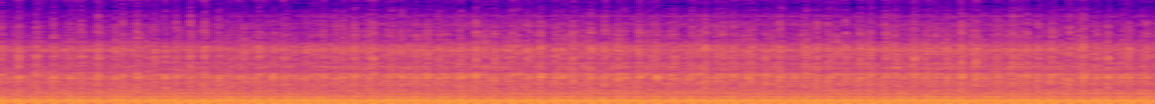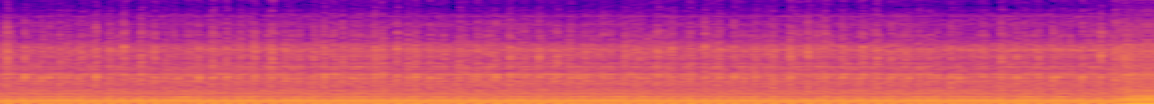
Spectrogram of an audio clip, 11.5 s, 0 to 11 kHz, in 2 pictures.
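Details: Husqvarna 450 X-Torq chainsaw that wouldn't run, new chain and bar fitted, started to check and adjust the carb (special adjusting tool bought): smooth, even high speed throughout, briefly picking up at the end; normal running.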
